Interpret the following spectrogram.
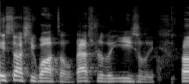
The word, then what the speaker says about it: Iztaccíhuatl: Well, let me try to get this pronunciation right. It's Popocatépetl and Iztaccíhuatl.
